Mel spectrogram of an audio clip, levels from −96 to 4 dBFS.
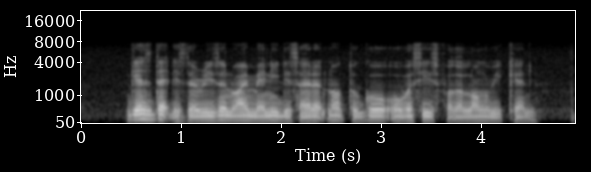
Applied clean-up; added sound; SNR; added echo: none; none; none; none.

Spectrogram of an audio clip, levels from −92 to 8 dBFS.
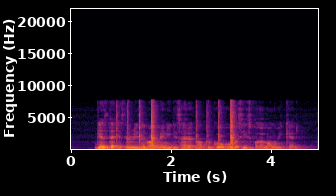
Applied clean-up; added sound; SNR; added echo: none; Zipper (clothing); 6 dB; reverberation time 0.7 s.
